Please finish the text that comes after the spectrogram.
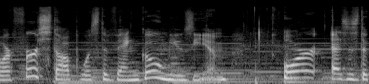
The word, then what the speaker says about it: Van Gogh: more museums so our first stop was the van go Museum or as is the correct Dutch pronunciation V what we were all surprised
